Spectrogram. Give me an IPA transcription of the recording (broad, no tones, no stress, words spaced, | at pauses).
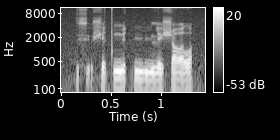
xʲo̰ʃetɲʏt nʲanʲleʃɑlˠ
